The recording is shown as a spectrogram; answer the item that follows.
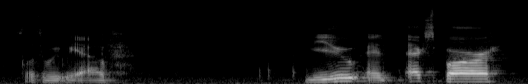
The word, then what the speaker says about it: mu: loves we use we use a Greek letter pronounced mu and that is the mean of the actual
